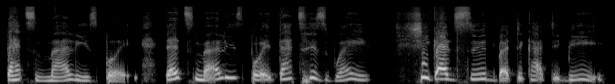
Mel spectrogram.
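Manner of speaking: whisper-gossip about the newcomer; gossiping village women. Acted. Village women gossiping about Mali's son's wife, low and slow.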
